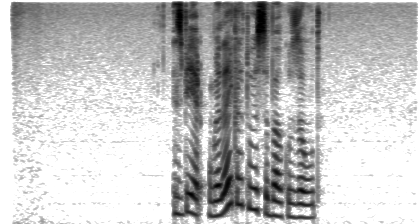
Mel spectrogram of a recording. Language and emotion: Russian, positive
